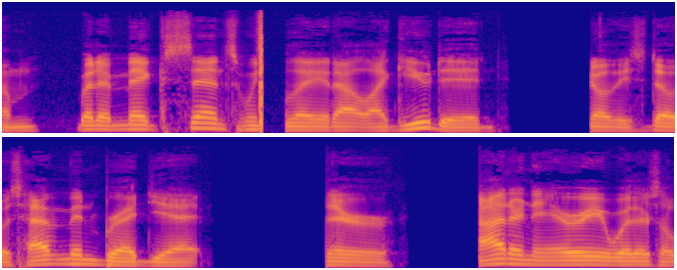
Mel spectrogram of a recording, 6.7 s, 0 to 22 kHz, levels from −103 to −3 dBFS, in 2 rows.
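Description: A speech recording in which a burst of hiss falls into near silence from 1.26 to 1.42 s, a hole of about 126 ms before the voice returns: a wireless microphone squelch dropout, where the fading radio signal trips the receiver's mute. Three times, after pauses of 0.42, 0.57 and 0.36 s, speech starts abruptly without its opening sounds at 2.87, 4.91 and 5.67 s, losing 72, 76 and 81 ms. This is a clipped start after a pause, caused by the output device sleeping through the silence and waking too late.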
